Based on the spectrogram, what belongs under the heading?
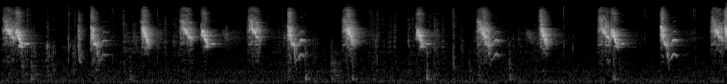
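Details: Eurasian tree sparrow chicks begging alongside calling adults, recorded in May 2013; a steady stream of sharp, high, downslurred chirps about twice a second, with quieter notes between.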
